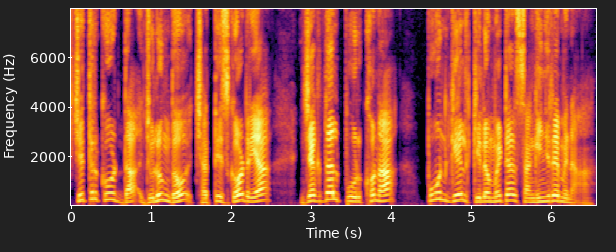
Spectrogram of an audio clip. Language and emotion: Santali, neutral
